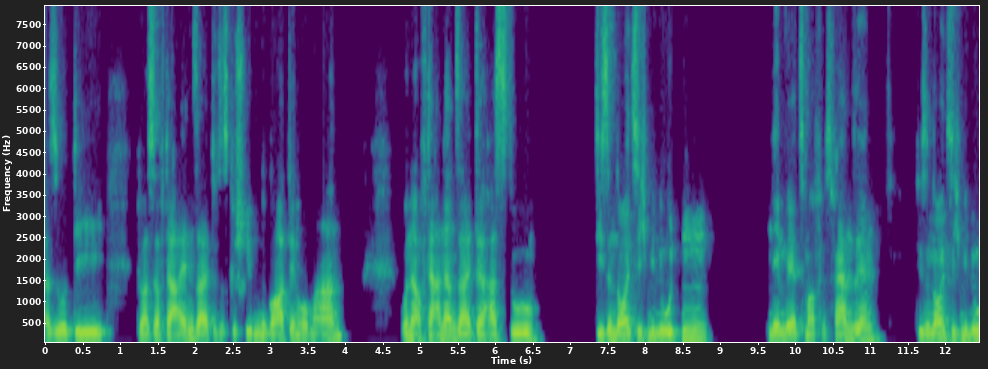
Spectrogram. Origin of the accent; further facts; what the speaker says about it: Frankfurt, Hesse, Germany; Ich bin Frankfurter, bin 59 Jahre alt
